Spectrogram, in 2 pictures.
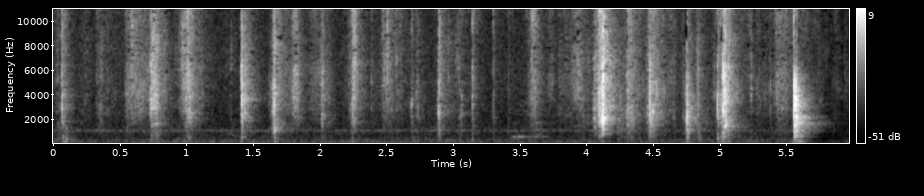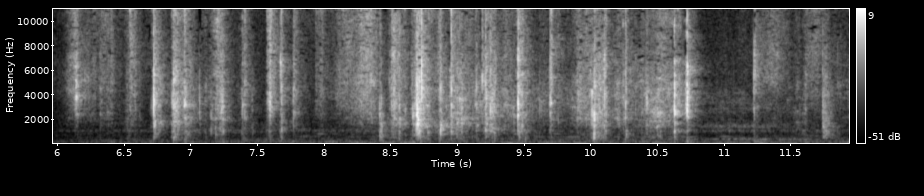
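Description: Playing cards are handled, shuffled and dealt close up and quietly. Crisp flicks, snaps and riffles come in irregular bursts, with a few sharper slaps as cards land and no voices.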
